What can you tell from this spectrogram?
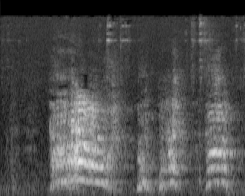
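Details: Pet dogs play fighting, a small year-old and a big five-year-old; one loud drawn-out harmonic growling whine followed by two shorter wavering bursts.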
